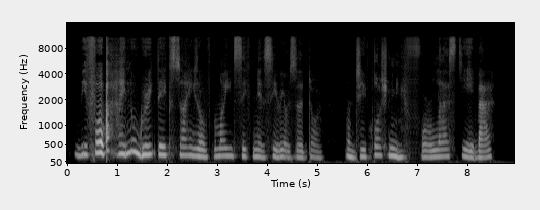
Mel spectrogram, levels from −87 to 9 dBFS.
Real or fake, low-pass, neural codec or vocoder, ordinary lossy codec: fake; 10.8 kHz; codec, 16 kHz in and 24 kHz out, 0.4 kbps, LongCat-Audio-Codec, four codebook decoder; none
